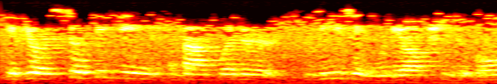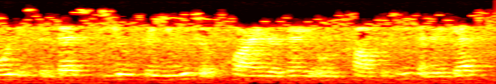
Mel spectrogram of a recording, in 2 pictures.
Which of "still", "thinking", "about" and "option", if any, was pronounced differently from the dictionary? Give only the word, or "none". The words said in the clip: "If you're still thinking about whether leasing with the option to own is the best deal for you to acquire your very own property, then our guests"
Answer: none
